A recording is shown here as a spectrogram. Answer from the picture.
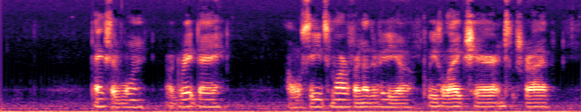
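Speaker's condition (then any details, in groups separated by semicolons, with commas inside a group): Cerebral palsy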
